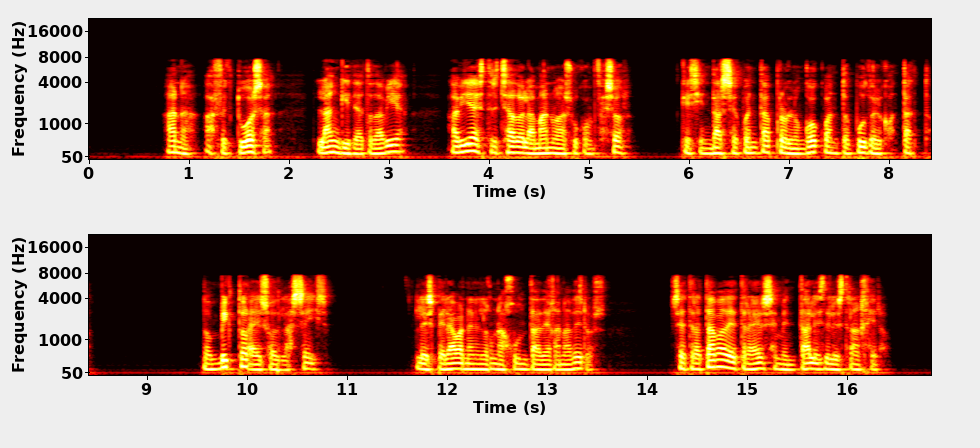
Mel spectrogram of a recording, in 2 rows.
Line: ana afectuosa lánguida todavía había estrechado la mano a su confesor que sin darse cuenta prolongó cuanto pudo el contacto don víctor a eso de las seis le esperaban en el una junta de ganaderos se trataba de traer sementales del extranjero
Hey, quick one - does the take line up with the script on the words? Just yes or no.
yes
